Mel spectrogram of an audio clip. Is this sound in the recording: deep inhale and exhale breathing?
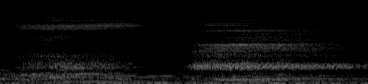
yes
